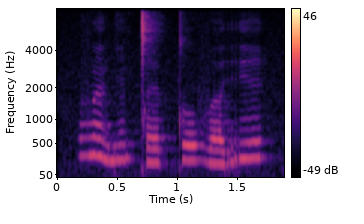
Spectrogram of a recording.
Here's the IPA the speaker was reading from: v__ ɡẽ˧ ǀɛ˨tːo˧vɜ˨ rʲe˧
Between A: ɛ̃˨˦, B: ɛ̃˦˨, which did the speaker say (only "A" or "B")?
B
